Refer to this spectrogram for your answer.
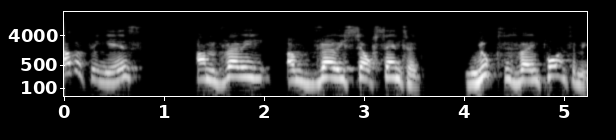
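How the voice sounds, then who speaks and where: A man talks in a high pitch at a moderate pace with lively intonation. His loudness swings widely against a quiet background. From England, London. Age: 60s. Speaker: interviewee sharing diet story. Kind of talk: testimony. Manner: halting, many fillers.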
